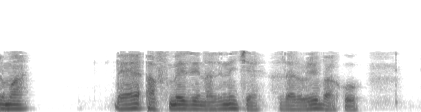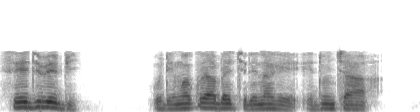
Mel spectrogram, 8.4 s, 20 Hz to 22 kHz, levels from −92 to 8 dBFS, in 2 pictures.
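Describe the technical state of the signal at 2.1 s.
At 2.1 s the speech carries heavy damage that runs through the whole clip, likely from AAC compression. Nothing remains above 4 kHz. The coder has starved the upper bands, which fits a very low bitrate near 16 kbps. Sibilants sound dull, smeared and warbling.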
